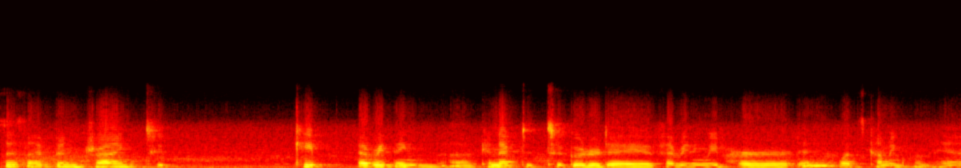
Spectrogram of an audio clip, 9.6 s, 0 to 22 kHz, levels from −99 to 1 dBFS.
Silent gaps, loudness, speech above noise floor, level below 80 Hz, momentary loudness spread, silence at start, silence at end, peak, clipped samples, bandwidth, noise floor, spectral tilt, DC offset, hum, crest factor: none; -29 LUFS; 21 dB; -64 dBFS; 16 LU; 0 s; 0 s; -10 dBFS; under 0.1%; 8.8 kHz; -49 dBFS; -6 dB/octave; under 0.1%; none; 18 dB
